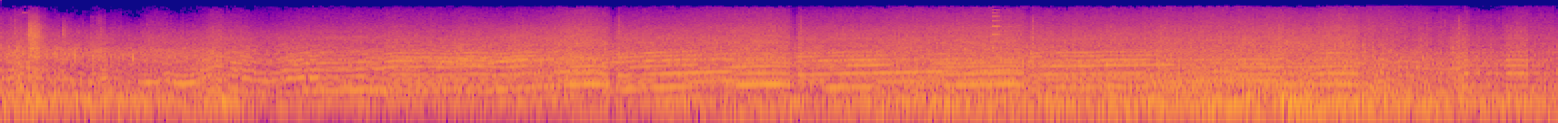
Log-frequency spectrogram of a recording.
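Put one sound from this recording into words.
A racing car engine roars and climbs in pitch, dropping briefly at each gear change.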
